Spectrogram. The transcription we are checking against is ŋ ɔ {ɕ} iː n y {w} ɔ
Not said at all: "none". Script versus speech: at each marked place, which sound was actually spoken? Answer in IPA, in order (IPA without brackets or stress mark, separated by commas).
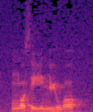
z, w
